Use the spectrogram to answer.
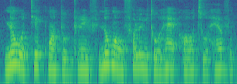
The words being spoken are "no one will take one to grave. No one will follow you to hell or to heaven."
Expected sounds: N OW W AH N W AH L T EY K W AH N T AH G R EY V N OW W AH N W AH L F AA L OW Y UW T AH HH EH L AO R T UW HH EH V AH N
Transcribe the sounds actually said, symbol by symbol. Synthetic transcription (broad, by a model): N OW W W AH T EY K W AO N T AH G R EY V N OW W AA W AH F AA L OW Y UW T AH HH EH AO L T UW HH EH V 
